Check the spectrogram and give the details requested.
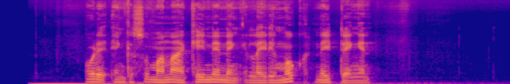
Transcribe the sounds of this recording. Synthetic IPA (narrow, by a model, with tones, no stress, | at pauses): o˦ɾɛ˨ʔɛ˨ŋkɪ˨sʊ˦ma˨na˦˨ke˦i˦nɛ˦nɛ˨ŋʔɪ˨la˨jɾɪ˨mo˦knɛ˦i˦tɛ˨ŋɛ˨˦n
